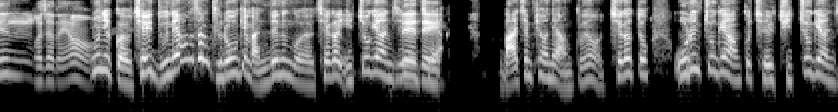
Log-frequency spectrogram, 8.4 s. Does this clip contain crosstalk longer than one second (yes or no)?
no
